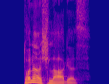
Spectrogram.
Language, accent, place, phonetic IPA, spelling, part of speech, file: German, Germany, Berlin, [ˈdɔnɐˌʃlaːɡəs], Donnerschlages, noun, De-Donnerschlages.ogg
- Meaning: genitive singular of Donnerschlag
